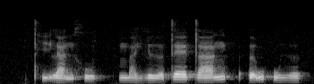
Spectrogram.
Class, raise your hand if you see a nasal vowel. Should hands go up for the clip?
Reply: no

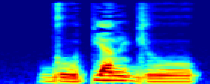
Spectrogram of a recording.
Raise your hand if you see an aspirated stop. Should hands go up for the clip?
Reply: no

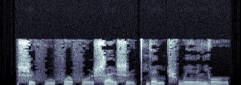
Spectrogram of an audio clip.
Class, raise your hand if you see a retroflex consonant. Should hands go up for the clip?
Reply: yes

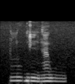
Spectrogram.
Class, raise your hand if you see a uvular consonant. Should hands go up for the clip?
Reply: no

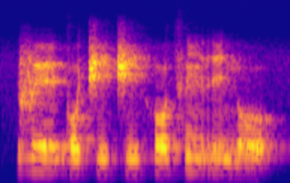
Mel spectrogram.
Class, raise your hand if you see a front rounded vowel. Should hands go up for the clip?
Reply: no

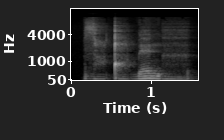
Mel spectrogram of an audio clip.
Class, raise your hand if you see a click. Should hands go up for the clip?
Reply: yes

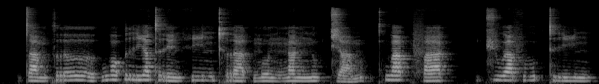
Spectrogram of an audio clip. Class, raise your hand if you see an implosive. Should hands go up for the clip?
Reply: no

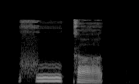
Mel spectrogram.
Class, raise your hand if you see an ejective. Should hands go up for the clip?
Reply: no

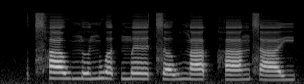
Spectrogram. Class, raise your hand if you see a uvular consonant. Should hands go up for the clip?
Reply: no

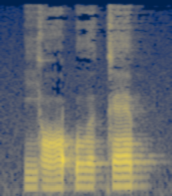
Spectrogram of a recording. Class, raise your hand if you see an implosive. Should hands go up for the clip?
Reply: no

